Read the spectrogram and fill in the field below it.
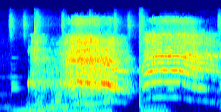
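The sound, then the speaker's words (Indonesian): A young child cries and fusses loudly in two strained, wailing bursts, the second a sustained high-pitched whine after a brief catch of breath, wanting to cling to its mother, who is at a laptop. “sorry sorry sorry anak gue pengen nempel biasa nggak bisa ngeliat emaknya di laptop”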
